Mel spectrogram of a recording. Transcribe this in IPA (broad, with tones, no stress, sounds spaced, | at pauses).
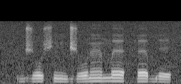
d͡ʒ o˧ ʃ ĩ˨ d͡ʒ o˨˦ ɾ ɛ̃˦ m ɛ˦˨ h ɛ˧ b e˨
